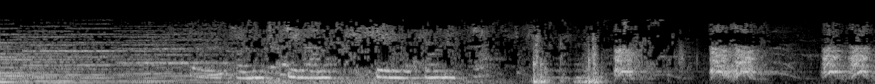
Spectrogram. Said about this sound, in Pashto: دا سپی دې در وګرځوه چې ومې نه داړي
